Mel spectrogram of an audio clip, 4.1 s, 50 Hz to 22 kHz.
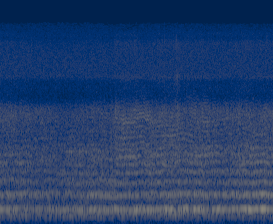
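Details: Honey bees crowd a table-top 3D printed feeder in a Colorado garage on a mild January day, burning winter fat stores; an even, low buzzing hum with fluttering overtones that grows slightly louder toward the end.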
